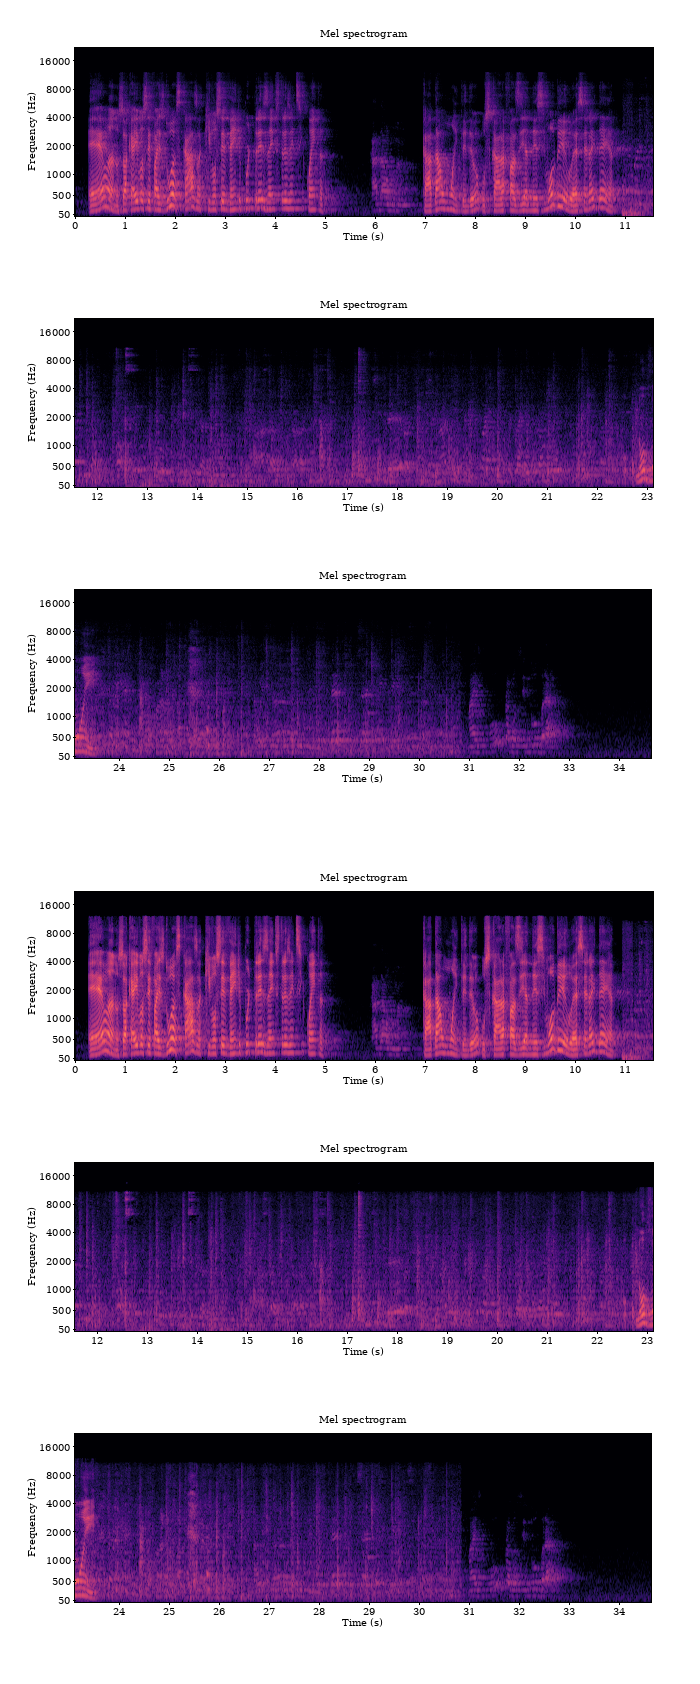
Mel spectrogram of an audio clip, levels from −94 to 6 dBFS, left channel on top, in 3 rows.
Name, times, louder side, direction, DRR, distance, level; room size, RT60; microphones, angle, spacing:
voice 1, 0.3-5.0 7.0-10.8 22.8-23.5, right 5 dB, 70° right, 13 dB, 0.6 m, -29 dB
voice 2, 5.9-6.5 10.8-12.0 12.4-16.9 17.3-21.4 22.4-23.2 23.6-26.0 26.6-30.5 31.0-32.7, equal, 30° left, -2 dB, 5.8 m, -54 dB
sound 1, 10.9-30.8, right 3 dB, 50° right, 1.1 m, -49 dB
18.5 x 9.4 x 5.8 m, 1.3 s
head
